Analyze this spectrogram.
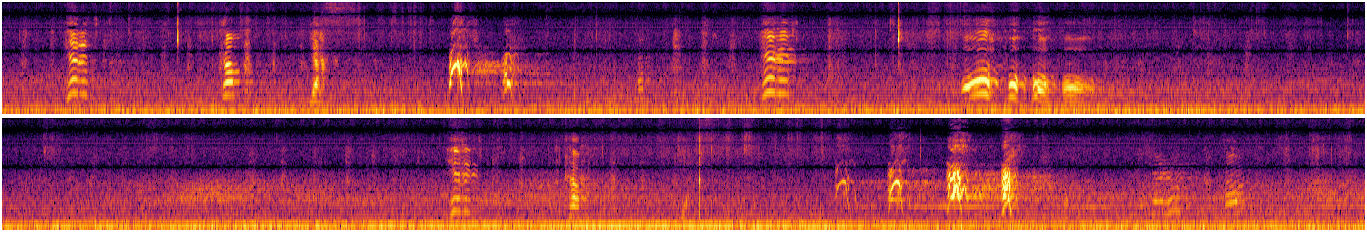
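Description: A woman calls out commands to a dog from a short distance outdoors.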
